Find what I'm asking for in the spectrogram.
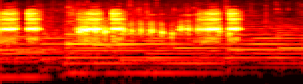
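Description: Several frogs croak in quick, overlapping bursts, a chorus of raspy, pulsing calls that rise and fall in clusters with no one talking.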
